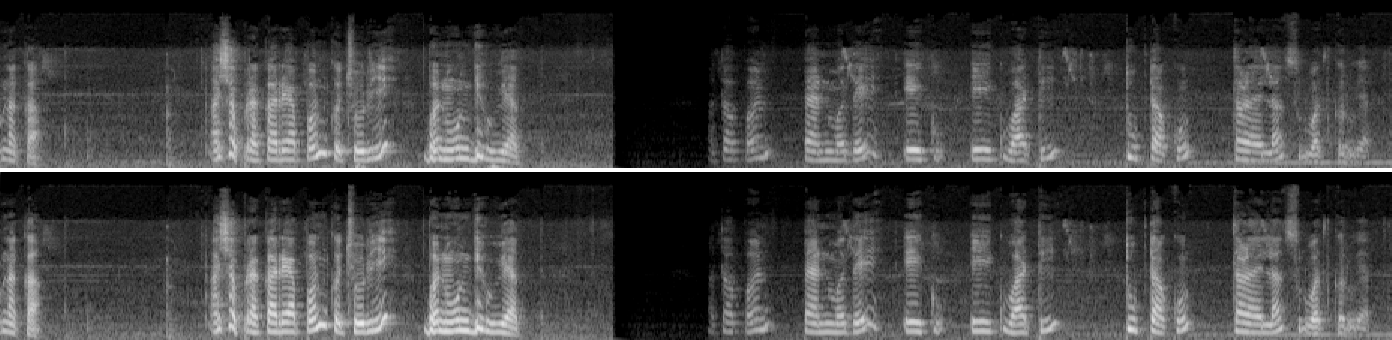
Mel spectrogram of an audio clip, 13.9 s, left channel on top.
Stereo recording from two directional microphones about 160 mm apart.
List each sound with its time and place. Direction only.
0.0 s speech: 45° right (ahead or behind)
2.0 s speech: 30° right (ahead or behind)
7.2 s a sound: 60° right (ahead or behind)
8.0 s a woman's voice: 55° right (ahead or behind)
